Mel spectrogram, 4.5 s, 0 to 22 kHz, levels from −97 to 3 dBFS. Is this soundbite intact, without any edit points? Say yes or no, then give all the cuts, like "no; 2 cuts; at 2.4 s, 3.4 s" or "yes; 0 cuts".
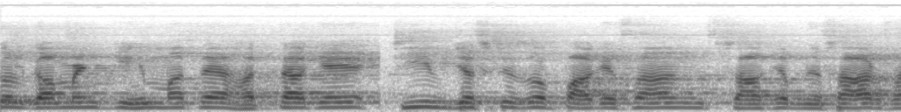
no; 1 cut; at 1.9 s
